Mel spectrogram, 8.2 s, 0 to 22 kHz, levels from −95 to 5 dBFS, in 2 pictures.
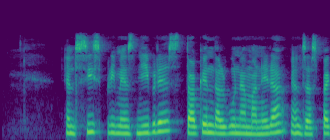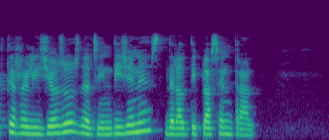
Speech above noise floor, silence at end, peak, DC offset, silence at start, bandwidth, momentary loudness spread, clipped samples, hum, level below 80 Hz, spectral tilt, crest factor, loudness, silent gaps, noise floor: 53 dB; 0.95 s; -4 dBFS; under 0.1%; 0.85 s; 8.2 kHz; 5 LU; under 0.1%; none; -62 dBFS; -5 dB/octave; 16 dB; -21 LUFS; none; -74 dBFS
